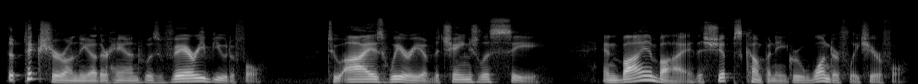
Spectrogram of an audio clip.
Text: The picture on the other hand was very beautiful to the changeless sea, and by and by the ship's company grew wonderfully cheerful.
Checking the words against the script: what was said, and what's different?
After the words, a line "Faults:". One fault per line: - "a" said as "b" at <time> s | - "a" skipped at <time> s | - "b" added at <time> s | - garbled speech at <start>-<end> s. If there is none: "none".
The picture on the other hand was very beautiful to eyes weary of the changeless sea, and by and by the ship's company grew wonderfully cheerful.
Faults:
- "eyes weary of" added at 3.4 s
